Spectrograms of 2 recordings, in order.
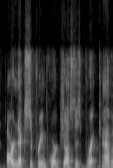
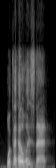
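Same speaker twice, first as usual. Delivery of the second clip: shocked; 11 semitones higher than usual. Acted. Host shocked by costume.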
